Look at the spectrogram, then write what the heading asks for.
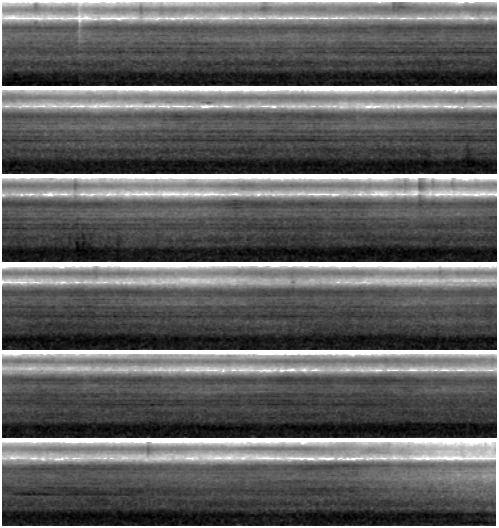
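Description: SBB passenger coaches rolling past steadily as the train pulls out of the station: a continuous rumble of wheels on rail with a faint high wheel squeal now and then. The sound begins to fade near the end as the last car, the driving trailer, goes by.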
